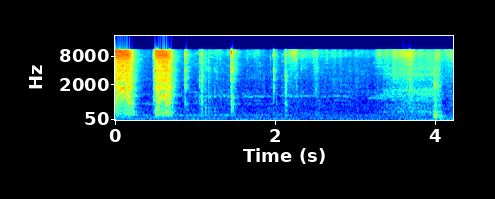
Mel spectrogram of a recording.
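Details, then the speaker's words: Makita cordless drill (DHP458) bought for repair, running with carbon brush pressed by hand: motor catches in short uneven bursts and drops out, electronic brake works; poor carbon brush contact, brush holder overheated. "really not going normally. Okay, you can see that the electronic brake is working, so we know that this is the contact problem."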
